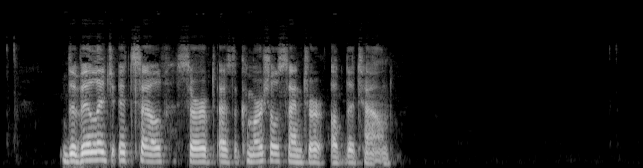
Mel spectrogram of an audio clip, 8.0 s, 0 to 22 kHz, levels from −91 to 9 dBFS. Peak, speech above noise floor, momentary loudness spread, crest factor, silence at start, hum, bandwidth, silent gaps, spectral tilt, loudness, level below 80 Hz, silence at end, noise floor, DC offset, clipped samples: 0 dBFS; 73 dB; 10 LU; 18 dB; 0.8 s; none; 7.6 kHz; none; -5.5 dB/octave; -16 LUFS; -60 dBFS; 3.15 s; -89 dBFS; under 0.1%; under 0.1%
